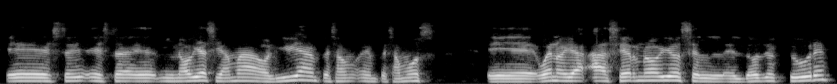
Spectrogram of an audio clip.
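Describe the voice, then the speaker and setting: Young man, fairly high voice, hesitant, many fillers, dry lo-fi sound. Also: steady tone, a little slow, dry recording. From Mexico. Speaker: musician guest. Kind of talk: casual interview answers.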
